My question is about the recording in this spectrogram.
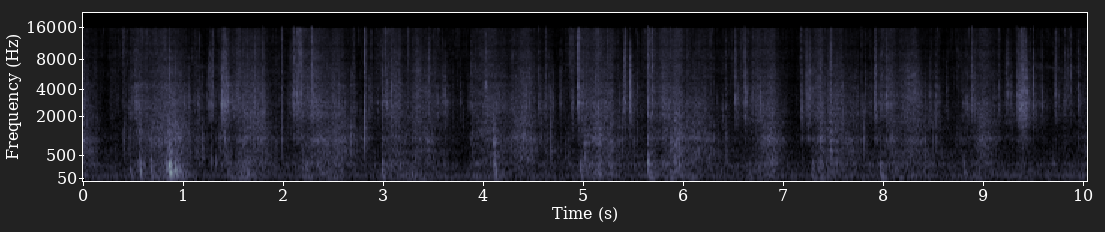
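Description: A hand mixing a dry, crumbly budgie soft-food mix of egg food, chopped vegetables, seed and sweet corn in a plastic tub: irregular rustling strokes, with a louder stroke about a second in.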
